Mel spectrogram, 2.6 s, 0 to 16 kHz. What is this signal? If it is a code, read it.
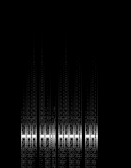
Morse code, heard as a keyed tone, about 46 wpm, 700 Hz. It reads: OZ9G
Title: DXCC-100 Call Signs - 4 Characters - 45wpm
